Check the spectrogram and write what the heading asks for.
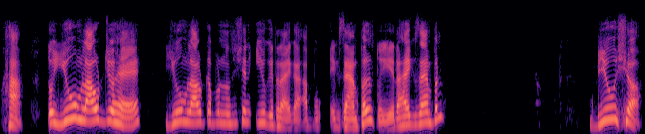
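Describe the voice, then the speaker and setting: A man's voice: high-pitched, lively intonation, a little slow, smooth, highs cut off. A man teaching a German class online in Hindi, patiently repeating words so his students can echo them.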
